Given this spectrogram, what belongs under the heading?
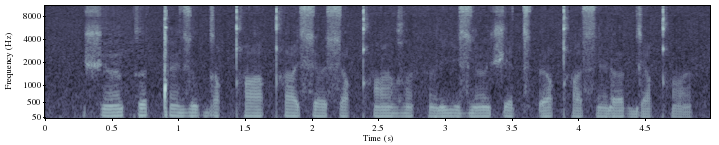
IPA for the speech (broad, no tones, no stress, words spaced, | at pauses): ʃœ̃ kəǃɛ̃zuɡœ qʰaqʰisœsœ qʰɐ̃ʁə̃hə̃ ɾi zœ̃ʃɛ t͡sʼœqʰɐsɛ̃ ɾɐ ɡɛqʰɐ̃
